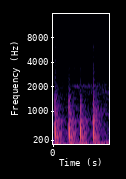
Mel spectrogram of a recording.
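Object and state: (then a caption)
Hollow-sounding baked loaf of bread. Four hollow, drum-like taps on a homemade loaf of bread just out of the oven, partly covered in foil. Each short knock has a low, resonant thump that dies away quickly, and the hollow sound shows the loaf is baked through.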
